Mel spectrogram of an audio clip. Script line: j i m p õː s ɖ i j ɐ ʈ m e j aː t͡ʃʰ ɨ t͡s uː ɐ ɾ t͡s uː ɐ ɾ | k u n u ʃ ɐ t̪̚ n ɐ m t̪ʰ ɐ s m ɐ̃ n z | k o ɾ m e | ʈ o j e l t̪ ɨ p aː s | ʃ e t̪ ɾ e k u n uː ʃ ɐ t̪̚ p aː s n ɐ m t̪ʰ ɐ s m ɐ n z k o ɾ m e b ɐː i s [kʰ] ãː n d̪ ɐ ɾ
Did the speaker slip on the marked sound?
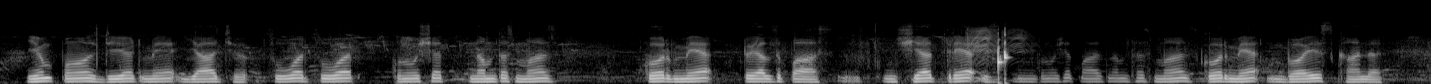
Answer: no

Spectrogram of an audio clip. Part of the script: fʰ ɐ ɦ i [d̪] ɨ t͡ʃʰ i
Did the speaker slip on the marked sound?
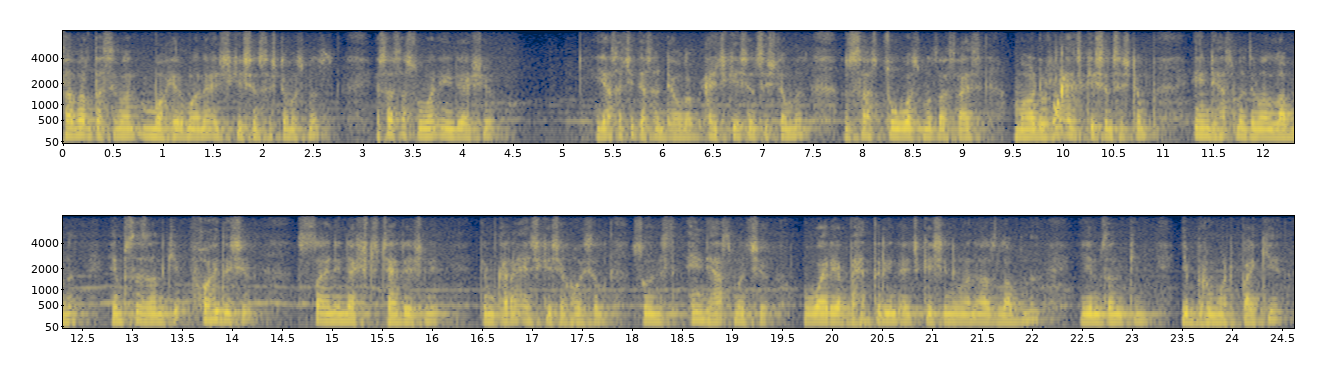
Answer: no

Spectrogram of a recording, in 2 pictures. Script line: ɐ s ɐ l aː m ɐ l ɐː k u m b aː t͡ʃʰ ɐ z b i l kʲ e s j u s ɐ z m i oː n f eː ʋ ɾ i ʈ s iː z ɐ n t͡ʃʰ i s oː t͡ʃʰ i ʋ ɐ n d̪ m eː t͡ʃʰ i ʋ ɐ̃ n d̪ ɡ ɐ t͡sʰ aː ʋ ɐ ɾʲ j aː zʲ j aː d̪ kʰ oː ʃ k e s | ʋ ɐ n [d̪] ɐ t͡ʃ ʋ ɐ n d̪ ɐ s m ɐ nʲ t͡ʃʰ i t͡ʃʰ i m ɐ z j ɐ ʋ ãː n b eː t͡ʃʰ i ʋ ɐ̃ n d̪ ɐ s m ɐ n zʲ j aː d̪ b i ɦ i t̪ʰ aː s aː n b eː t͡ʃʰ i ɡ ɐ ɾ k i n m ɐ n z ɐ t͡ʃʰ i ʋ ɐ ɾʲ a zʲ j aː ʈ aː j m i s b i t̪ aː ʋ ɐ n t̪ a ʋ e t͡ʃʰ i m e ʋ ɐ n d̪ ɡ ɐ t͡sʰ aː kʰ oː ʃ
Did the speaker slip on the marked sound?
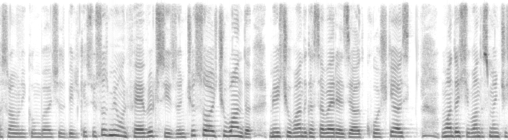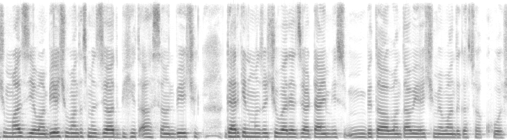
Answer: no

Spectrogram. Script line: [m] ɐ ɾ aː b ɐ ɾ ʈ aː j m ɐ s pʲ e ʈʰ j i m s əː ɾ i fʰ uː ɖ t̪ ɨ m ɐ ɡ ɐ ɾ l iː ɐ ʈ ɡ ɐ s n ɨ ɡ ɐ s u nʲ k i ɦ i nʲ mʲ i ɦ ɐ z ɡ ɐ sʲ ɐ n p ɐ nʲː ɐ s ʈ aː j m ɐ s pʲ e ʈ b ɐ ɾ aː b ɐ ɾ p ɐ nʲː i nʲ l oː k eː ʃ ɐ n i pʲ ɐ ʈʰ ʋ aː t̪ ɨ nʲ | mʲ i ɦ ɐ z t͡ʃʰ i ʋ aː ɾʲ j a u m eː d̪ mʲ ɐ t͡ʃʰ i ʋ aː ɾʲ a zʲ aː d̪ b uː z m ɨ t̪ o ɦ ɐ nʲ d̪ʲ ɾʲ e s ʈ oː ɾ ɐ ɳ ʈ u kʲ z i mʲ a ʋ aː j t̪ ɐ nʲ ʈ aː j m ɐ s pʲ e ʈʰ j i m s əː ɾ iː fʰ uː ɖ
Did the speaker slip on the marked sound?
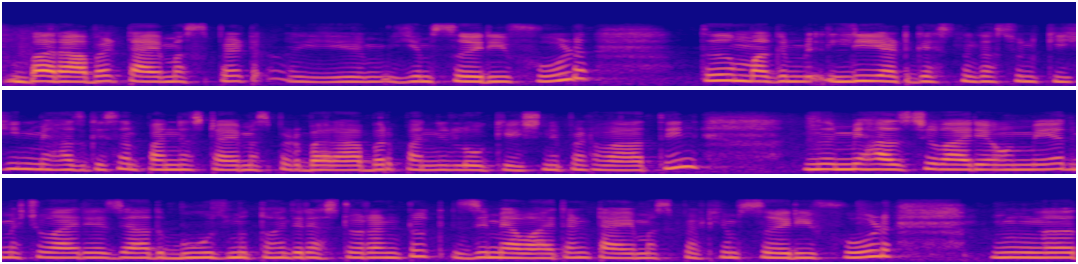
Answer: yes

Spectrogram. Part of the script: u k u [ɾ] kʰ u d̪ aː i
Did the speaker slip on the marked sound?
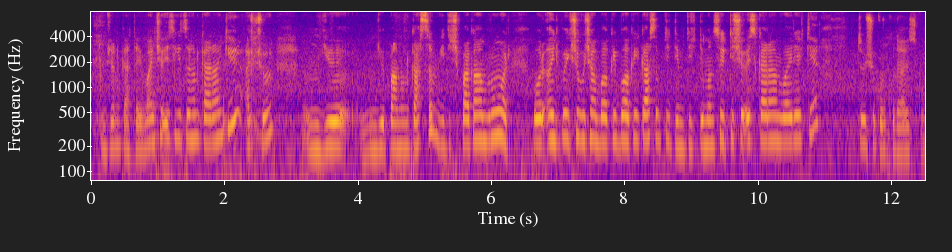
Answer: no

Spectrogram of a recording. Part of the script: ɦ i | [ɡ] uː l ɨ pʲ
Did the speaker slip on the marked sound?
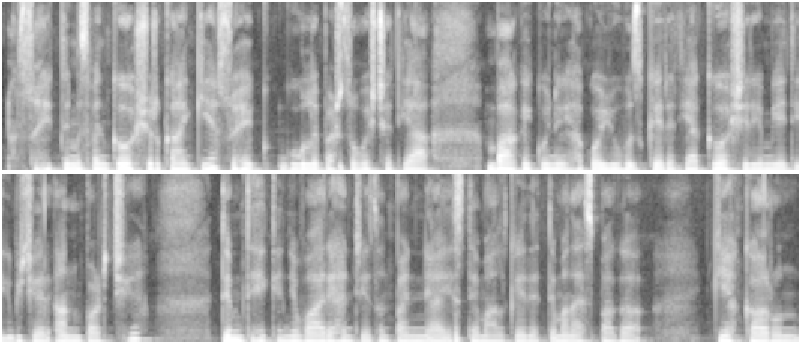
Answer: no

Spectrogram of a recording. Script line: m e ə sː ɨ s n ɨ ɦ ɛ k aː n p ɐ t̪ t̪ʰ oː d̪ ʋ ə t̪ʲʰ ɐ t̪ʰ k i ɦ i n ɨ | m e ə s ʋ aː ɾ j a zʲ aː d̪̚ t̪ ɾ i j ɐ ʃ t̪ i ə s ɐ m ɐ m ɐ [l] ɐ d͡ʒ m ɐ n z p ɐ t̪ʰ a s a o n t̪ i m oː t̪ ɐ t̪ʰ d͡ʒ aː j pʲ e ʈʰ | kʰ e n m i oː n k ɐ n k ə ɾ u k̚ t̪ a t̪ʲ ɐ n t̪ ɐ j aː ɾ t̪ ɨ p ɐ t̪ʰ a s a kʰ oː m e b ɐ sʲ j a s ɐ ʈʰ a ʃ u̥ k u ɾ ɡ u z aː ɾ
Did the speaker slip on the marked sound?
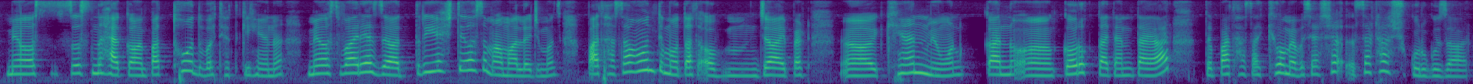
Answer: no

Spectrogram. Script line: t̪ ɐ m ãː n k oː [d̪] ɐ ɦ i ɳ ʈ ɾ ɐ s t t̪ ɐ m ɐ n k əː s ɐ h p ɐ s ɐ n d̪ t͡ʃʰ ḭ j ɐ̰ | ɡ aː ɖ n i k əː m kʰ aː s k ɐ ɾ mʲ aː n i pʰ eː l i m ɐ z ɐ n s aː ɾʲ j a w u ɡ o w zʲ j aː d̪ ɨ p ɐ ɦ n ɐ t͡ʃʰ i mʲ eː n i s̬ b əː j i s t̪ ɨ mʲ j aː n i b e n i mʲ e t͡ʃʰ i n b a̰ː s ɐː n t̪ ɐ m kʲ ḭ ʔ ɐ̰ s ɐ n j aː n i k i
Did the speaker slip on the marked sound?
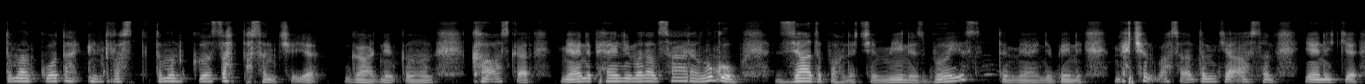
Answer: yes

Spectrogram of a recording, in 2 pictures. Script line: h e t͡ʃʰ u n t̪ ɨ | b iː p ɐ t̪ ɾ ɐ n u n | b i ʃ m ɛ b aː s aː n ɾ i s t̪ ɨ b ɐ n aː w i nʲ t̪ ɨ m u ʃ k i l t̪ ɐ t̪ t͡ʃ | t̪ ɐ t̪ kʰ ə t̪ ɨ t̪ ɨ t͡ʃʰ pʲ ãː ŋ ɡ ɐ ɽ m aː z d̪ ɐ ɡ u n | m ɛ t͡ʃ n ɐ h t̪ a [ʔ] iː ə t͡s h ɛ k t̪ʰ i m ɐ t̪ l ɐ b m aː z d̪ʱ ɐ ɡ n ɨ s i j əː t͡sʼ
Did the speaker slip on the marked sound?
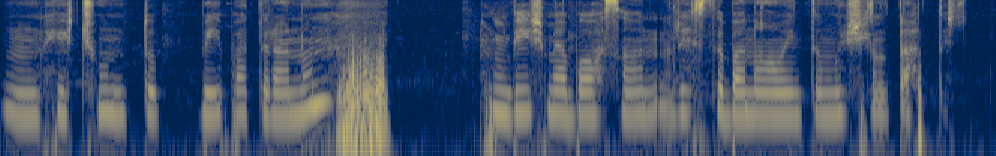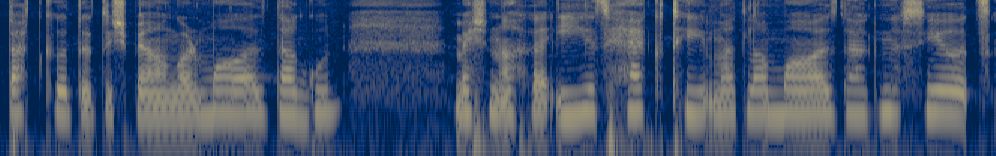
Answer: no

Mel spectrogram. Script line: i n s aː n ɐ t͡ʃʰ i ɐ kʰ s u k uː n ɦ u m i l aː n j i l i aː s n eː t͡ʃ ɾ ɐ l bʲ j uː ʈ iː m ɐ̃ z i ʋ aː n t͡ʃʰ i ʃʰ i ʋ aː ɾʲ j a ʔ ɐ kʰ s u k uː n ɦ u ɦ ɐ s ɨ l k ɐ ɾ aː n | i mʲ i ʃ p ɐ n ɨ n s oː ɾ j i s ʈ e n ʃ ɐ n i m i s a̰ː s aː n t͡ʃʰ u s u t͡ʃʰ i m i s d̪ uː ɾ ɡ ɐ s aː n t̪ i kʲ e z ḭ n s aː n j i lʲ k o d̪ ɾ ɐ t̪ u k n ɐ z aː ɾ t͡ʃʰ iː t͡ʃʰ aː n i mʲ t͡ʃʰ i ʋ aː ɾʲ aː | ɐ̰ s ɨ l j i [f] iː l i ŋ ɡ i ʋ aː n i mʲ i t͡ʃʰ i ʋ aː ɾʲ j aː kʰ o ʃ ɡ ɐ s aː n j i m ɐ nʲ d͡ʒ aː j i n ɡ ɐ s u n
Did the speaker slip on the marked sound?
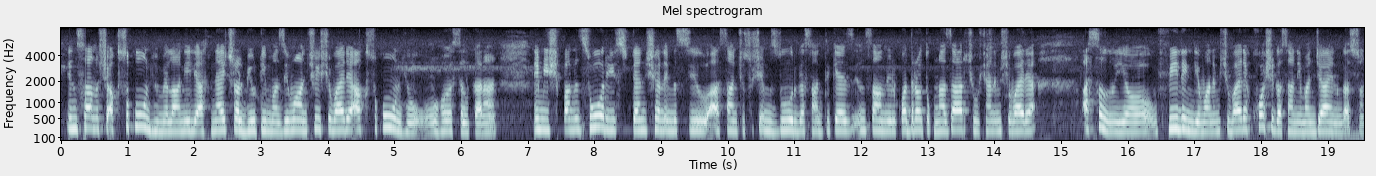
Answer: no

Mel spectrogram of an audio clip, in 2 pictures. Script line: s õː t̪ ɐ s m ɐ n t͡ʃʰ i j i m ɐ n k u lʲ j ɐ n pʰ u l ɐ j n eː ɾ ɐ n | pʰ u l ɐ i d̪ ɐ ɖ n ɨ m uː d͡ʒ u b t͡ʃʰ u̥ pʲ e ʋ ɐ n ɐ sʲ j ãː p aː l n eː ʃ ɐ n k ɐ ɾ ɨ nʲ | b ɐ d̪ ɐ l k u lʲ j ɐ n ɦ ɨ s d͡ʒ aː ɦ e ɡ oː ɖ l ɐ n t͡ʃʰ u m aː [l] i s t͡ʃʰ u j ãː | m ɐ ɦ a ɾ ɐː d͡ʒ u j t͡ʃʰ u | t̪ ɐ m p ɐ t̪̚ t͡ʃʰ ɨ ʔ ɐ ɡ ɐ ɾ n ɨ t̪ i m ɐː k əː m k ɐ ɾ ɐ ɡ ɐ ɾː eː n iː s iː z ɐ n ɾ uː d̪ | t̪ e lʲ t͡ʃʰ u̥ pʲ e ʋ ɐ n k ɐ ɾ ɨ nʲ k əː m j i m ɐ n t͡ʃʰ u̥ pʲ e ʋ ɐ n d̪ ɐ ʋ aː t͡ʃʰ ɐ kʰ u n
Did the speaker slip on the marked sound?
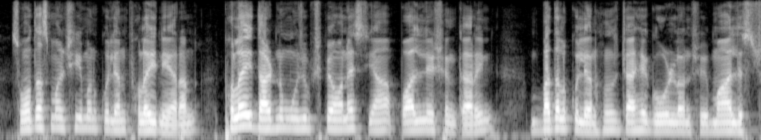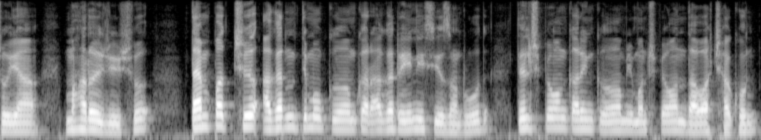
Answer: no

